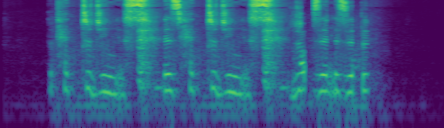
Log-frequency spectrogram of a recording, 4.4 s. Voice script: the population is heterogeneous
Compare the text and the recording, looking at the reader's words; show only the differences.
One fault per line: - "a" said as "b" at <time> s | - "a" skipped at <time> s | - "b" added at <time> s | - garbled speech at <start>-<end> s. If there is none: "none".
- "population" said as "heterogeneous" at 0.5 s
- garbled speech at 2.9-3.7 s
